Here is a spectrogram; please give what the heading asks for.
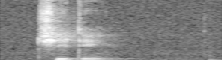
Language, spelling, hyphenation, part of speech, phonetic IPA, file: Georgian, ჩიტი, ჩი‧ტი, noun, [t͡ʃʰitʼi], Ka-ჩიტი.ogg
- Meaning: 1. bird 2. sparrow 3. thickened grape-juice dripping from fresh churchkhela 4. (loom) reed/heald supports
